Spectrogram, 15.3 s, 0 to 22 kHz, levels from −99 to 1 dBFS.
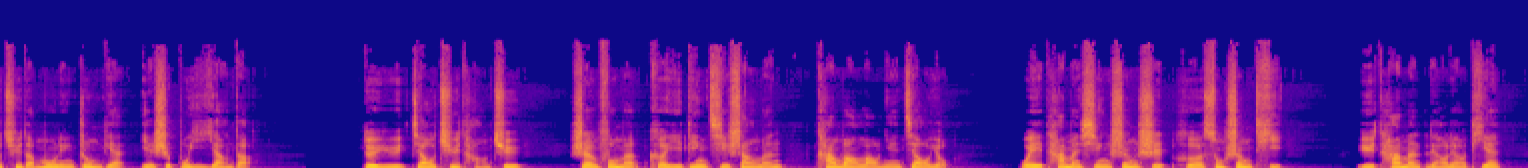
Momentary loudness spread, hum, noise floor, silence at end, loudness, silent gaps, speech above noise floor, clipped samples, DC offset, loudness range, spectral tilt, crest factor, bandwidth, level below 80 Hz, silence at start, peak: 9 LU; none; -78 dBFS; 0.3 s; -22 LUFS; 3.14-3.58 s, 10.13-10.18 s; 58 dB; under 0.1%; under 0.1%; 2 LU; -5 dB/octave; 18 dB; 17 kHz; -60 dBFS; 0 s; -4 dBFS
